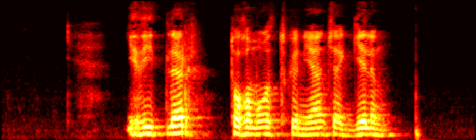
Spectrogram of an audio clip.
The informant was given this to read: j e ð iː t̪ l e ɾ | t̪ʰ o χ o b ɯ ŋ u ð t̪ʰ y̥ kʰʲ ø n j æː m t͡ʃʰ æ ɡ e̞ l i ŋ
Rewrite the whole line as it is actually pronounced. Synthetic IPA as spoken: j e ð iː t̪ l e ɾ | t̪ʰ o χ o m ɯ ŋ ɯ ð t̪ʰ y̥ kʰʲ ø n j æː n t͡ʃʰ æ ɡ e̞ l i ŋ

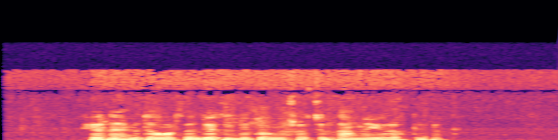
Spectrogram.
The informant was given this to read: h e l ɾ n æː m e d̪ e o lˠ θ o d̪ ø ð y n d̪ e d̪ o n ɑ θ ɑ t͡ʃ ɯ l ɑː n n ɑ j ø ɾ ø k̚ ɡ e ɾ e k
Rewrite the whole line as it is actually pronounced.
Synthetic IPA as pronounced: h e ɾ n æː m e d̪ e o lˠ θ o d̪ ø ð y n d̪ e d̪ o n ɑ ʃ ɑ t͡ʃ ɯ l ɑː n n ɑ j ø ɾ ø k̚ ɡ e ɾ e k

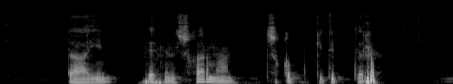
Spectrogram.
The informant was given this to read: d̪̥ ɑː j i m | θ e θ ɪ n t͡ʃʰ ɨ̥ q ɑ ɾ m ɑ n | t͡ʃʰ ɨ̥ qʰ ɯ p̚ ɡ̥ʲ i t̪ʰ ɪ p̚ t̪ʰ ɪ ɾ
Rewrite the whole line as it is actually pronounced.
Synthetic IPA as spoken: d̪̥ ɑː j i m | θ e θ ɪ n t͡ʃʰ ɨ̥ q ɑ ɾ m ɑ n | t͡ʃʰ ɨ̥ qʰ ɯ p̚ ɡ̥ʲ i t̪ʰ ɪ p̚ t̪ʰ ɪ ɾ

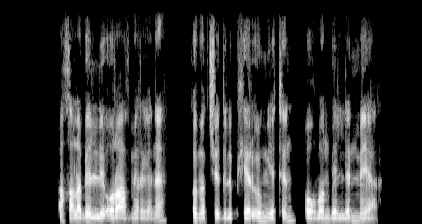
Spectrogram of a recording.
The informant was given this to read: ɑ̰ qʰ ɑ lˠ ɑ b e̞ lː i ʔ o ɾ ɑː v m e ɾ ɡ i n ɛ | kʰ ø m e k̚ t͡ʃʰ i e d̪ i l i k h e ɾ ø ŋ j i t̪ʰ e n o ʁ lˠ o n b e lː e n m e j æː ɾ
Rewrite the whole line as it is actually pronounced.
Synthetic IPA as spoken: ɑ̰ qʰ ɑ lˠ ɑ b e̞ lː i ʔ o ɾ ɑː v m e ɾ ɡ e n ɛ | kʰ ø m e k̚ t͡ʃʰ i e d̪ i l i p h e ɾ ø ŋ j e t̪ʰ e n o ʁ lˠ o n b e lː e n m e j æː ɾ

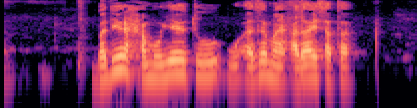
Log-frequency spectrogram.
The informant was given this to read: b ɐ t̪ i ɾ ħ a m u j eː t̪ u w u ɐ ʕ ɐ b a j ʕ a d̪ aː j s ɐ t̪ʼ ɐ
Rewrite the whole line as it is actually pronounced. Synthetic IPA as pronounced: b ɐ d̪ i ɾ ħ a m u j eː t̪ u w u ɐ z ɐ m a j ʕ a d̪ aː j s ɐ t̪ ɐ

